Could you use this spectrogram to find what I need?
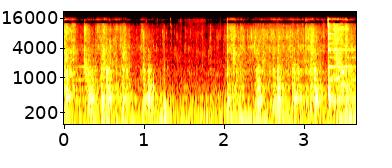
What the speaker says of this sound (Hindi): भालो करे मसलाटाके एबार आमी कषे नेब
